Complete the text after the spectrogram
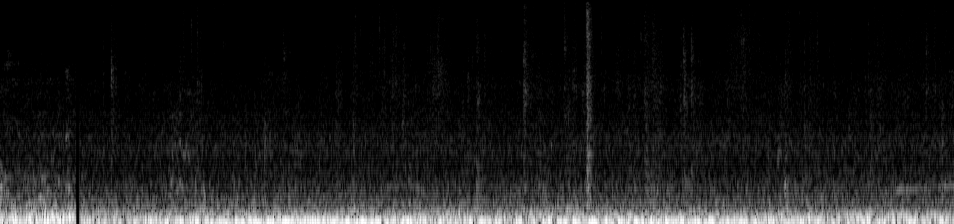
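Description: A train rolls slowly past with a low rumble.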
